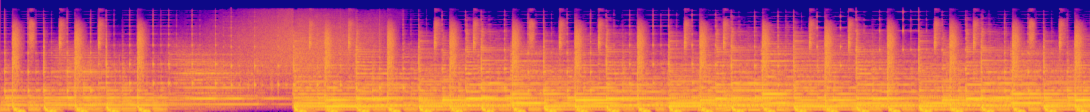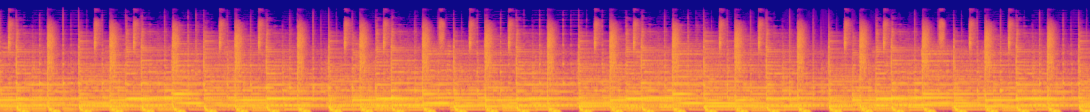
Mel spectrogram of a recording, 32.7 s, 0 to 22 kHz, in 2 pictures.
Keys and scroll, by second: 31.6 c.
